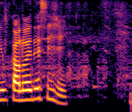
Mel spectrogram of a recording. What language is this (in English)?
Portuguese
